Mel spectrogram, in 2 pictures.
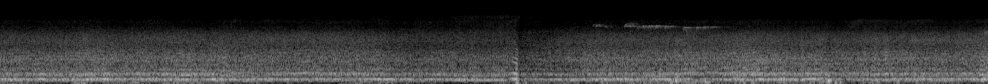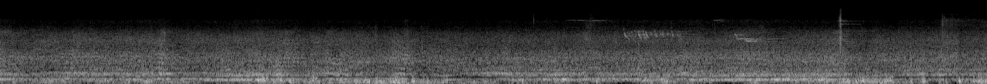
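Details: Swarm of honey bees at the hive entrance in February sunshine, GoPro Hero 7 Black close up; continuous droning buzz with a few faint high bird chirps and small clicks of bees landing on the camera.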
